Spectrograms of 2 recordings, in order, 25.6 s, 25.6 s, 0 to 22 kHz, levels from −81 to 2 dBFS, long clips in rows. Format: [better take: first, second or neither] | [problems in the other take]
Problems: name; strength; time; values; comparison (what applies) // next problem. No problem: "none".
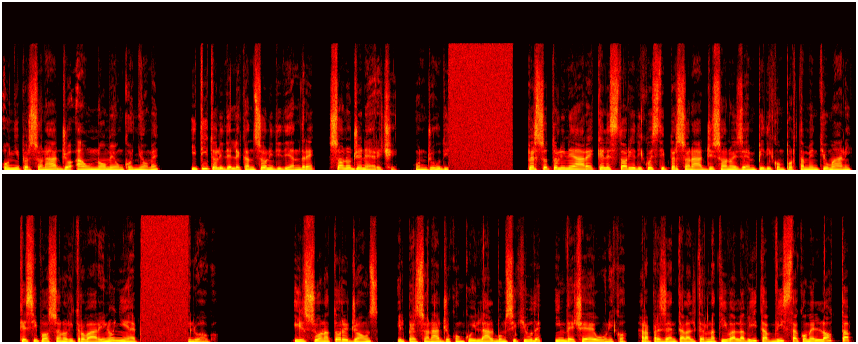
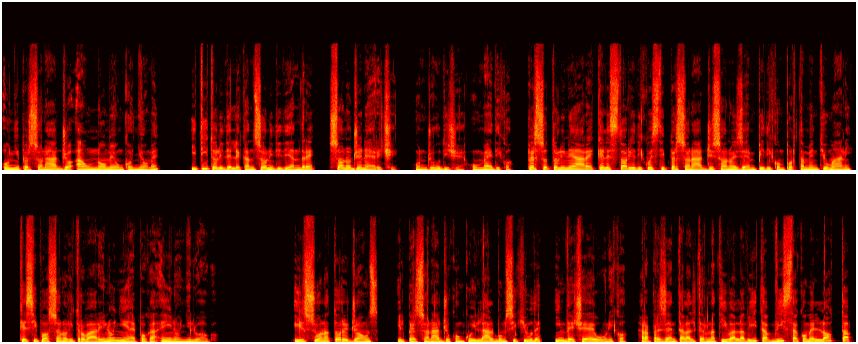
second | audio cutting out; filled with static; at 6.5 s for 1 s and at 15 s for 0.5 s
